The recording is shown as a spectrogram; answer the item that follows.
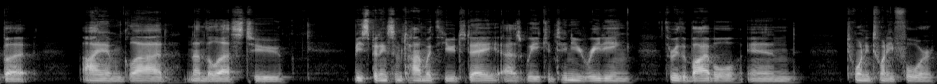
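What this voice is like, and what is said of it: Slightly off, unwell-sounding voice. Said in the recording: “my voice sounds a little funky, I'm a little bit under the weather”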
